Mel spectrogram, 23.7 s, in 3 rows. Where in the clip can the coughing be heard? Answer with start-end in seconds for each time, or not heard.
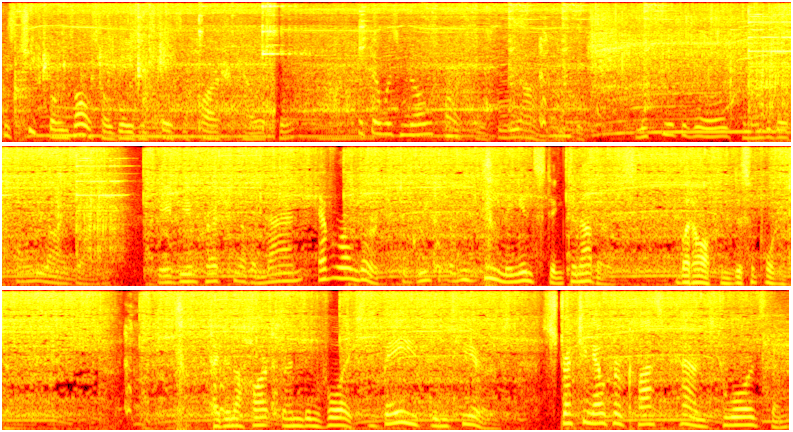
5.1-5.8, 11.9-12.9, 16.8-18.7.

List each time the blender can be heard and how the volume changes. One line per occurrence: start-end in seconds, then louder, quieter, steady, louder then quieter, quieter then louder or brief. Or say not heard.
0.1-23.6 steady.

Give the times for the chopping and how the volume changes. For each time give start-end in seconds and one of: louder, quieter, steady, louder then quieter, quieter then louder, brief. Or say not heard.
not heard.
